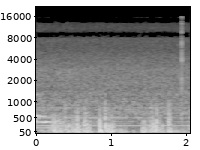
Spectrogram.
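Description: Steady low rumble with a faint hum and a few soft bumps: background noise and handling on a handheld phone's microphone.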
